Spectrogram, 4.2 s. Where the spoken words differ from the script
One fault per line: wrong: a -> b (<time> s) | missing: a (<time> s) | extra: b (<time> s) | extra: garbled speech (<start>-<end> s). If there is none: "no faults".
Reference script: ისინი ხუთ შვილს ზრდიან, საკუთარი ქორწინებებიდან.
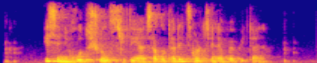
no faults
